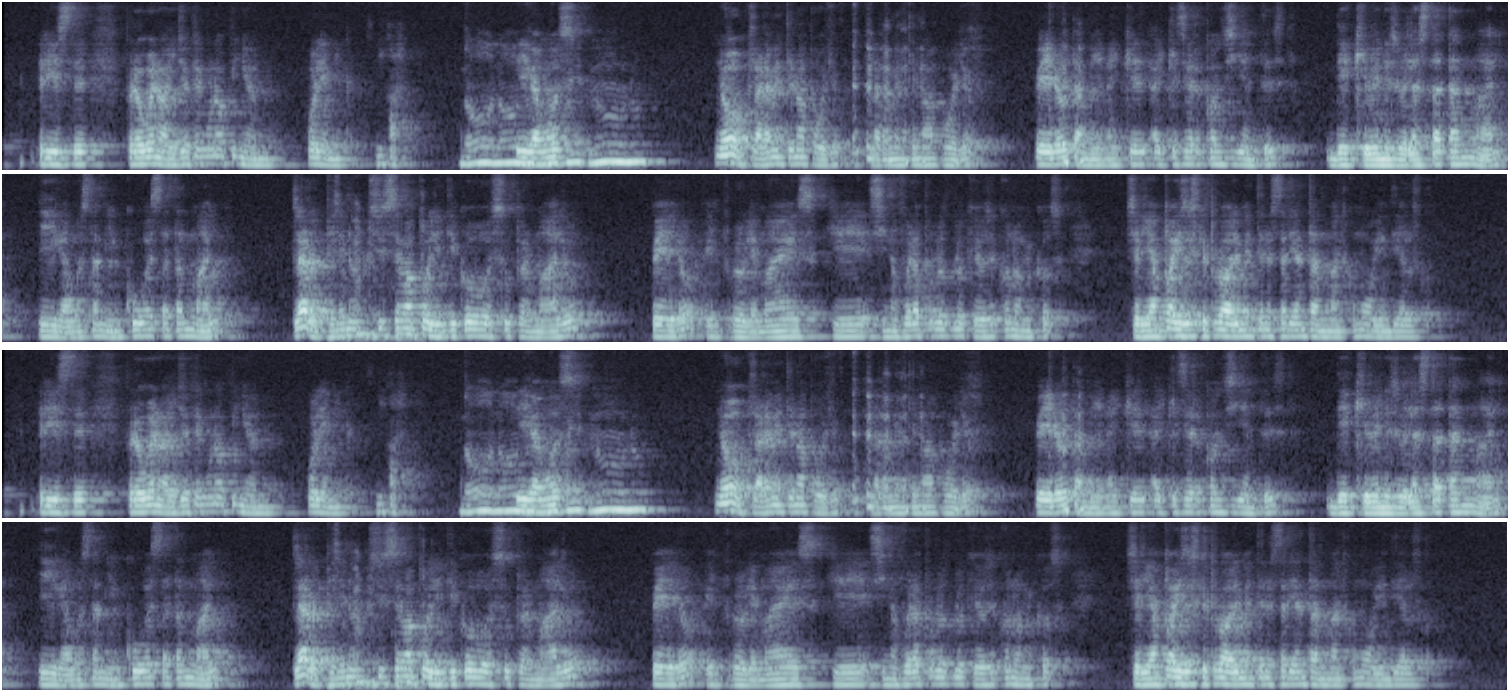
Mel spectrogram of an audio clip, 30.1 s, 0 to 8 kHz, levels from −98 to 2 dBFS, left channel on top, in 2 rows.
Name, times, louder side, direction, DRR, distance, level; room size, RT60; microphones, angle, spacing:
voice 1, 0.4-2.7 3.0-4.0 5.1-5.7 7.1-9.7 10.3-12.8 13.2-15.0 15.4-17.2 18.0-20.8 21.5-25.6 26.3-29.3, left 1 dB, 20° left, 0 dB, 1.9 m, -20 dB
voice 2, 4.6-6.4 8.5-9.7 10.4-10.7 18.6-19.2, left 1 dB, 10° right, 3 dB, 4.4 m, -21 dB
27.5 x 21.5 x 5.5 m, 0.81 s
head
